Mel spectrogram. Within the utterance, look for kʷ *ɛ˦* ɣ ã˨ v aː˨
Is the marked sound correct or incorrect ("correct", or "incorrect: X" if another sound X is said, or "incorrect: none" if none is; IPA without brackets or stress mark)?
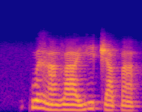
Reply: correct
